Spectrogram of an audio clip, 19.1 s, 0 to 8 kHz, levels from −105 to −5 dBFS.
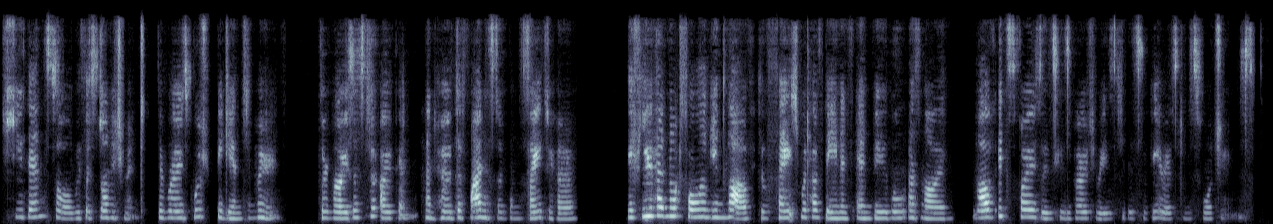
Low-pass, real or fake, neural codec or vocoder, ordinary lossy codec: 7.2 kHz; fake; codec, 44.1 kHz, 2.6 kbps, SNAC; AAC, 48 kbps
